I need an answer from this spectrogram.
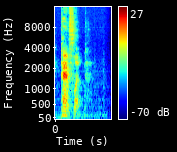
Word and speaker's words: pamphlet: Pamphlet. Pamphlet, we got at the front desk. For some fucking reason, PH in English makes an F sound because we hate everyone else.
